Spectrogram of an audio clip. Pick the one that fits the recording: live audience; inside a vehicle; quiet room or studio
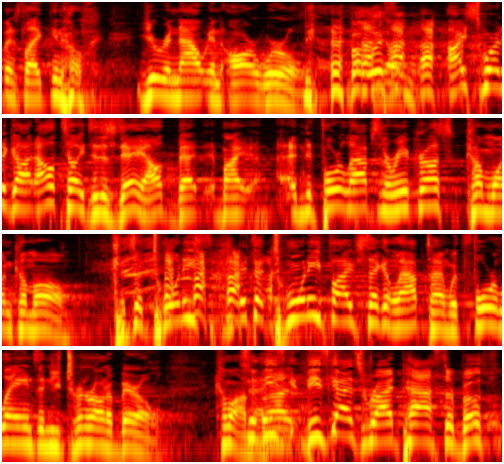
live audience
